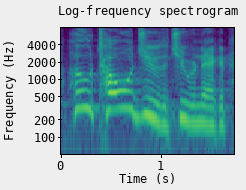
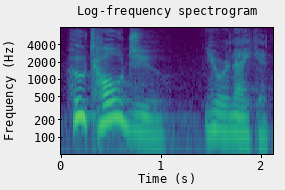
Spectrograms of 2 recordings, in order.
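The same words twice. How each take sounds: First: A firm, steady question, not hushed. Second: A soft, hushed question, fading away. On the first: God pressing the man about who told him, firmly. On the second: God gently asking the ashamed man, softly. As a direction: ask it gently, almost under the breath. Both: Acted.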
